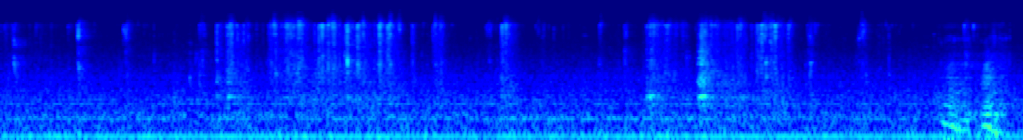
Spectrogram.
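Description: Close-miked chewing and wet mouth smacks of a person eating macaroni and cheese, in clusters of quick clicks with short pauses between, over a steady low hum.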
